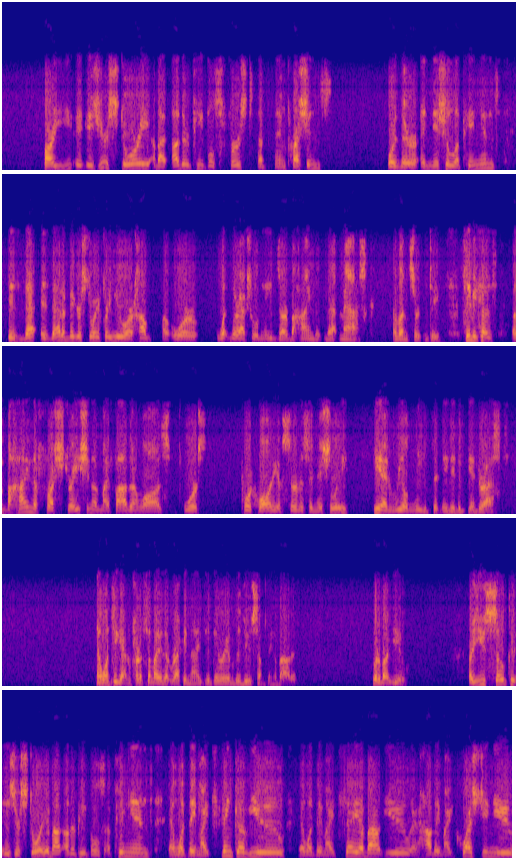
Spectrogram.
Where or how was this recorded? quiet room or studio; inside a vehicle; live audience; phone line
phone line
